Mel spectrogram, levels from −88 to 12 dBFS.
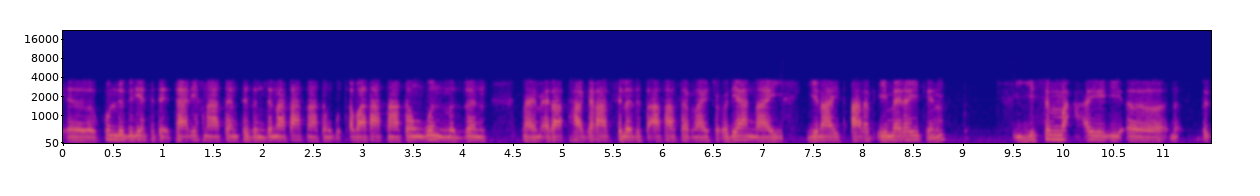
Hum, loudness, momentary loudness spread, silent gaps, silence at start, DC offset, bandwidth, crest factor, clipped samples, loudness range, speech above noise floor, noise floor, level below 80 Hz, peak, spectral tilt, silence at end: none; -34 LUFS; 6 LU; none; 0 s; under 0.1%; 4 kHz; 20 dB; under 0.1%; 1 LU; 28 dB; -62 dBFS; -70 dBFS; -14 dBFS; -4.5 dB/octave; 0 s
